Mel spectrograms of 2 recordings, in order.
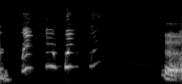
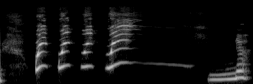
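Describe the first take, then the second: First: Squealing wait. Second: Very high squeaky wait wait; imitating Piggy. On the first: Retold or imitated. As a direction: squeak it all the way down. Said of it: "I would've gone". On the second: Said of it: "he's riding around going".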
